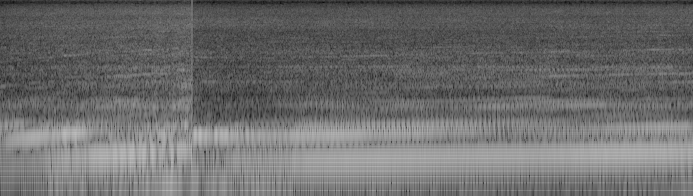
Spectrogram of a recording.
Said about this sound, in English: Driving the GTO is everything you'd think it would be. Raw, visceral, claustrophobic, and glorious.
